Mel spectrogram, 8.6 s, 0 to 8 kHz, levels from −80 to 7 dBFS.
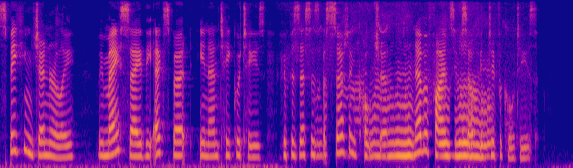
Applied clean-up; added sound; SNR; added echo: neural mask model Resemble Enhance denoiser.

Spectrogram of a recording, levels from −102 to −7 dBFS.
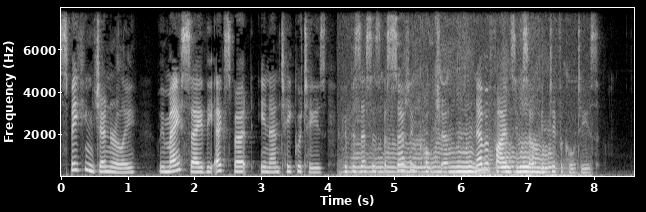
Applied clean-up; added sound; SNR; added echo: none; Buzz; -3 dB; none.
